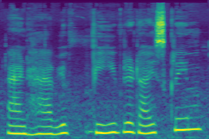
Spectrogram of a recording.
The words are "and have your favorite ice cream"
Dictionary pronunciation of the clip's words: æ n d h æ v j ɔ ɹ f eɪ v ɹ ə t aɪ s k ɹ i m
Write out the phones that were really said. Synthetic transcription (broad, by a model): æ n d h æ v j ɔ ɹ f eɪ v ɹ ə t aɪ s k ɹ i m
